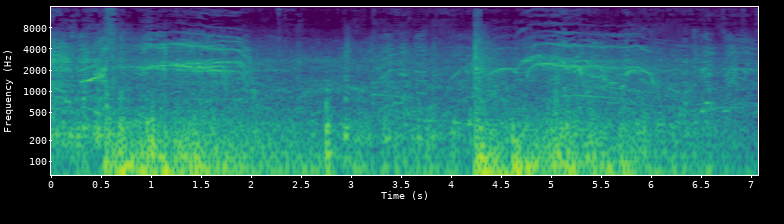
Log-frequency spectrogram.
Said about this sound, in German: Um halb elf geht es dann los. Beim ersten Kanonenschuss sind die Kinder ganz aufgeregt. Sie schreien, kreischen und freuen sich.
